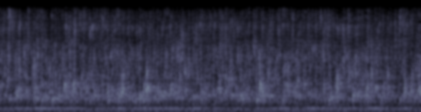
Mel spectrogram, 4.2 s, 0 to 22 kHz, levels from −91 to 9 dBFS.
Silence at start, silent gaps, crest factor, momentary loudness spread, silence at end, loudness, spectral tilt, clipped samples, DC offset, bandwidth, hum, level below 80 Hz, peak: 0 s; none; 28 dB; 2 LU; 0 s; -42 LUFS; -1.5 dB/octave; under 0.1%; under 0.1%; 17 kHz; none; -72 dBFS; -16 dBFS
